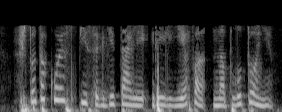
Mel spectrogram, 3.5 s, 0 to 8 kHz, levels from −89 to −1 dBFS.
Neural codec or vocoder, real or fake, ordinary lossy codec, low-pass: none; real; AAC, 16 kbps; 7.2 kHz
